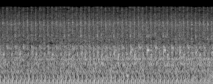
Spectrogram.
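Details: 2003 Nissan X-Trail diesel that cranked with no glow plug light and wouldn't start: after the fix the glow plug light returns and it runs with a steady, even diesel clatter and no misses or hunting. Normal idle.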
